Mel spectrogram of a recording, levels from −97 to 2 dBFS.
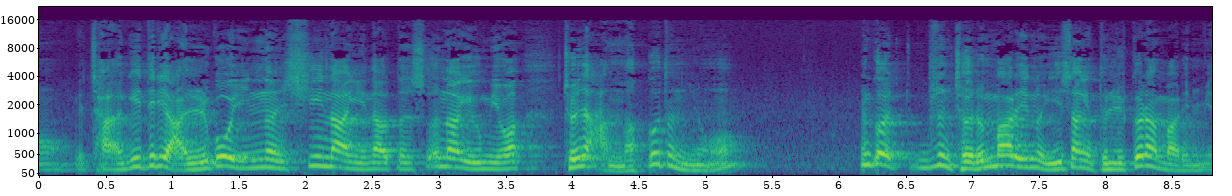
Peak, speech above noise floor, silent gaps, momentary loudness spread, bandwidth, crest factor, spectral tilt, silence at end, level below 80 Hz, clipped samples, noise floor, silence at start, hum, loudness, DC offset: -6 dBFS; 33 dB; none; 8 LU; 16 kHz; 14 dB; -6.5 dB/octave; 0 s; -62 dBFS; under 0.1%; -54 dBFS; 0 s; none; -21 LUFS; under 0.1%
